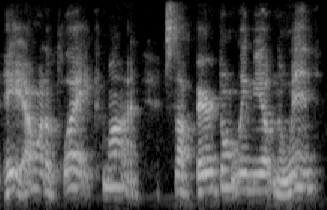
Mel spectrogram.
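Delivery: put-on high childish whine; whiny ego voice. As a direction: whine like a left-out kid. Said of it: "the ego always wants to jump in".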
